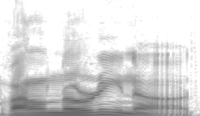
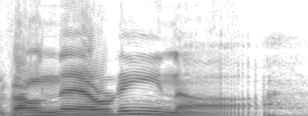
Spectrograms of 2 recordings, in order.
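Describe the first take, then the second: First: Valnorina said quicker, with an O in the middle; alternative pronunciation. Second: Valnerina drawn out slowly, with an E in the middle; first pronunciation variant. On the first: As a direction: say "Valnorina" with "nor" as the middle syllable. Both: Shown as a demonstration. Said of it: "depending on how you want to pronounce it".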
